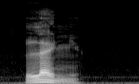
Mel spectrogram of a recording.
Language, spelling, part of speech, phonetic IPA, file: Polish, leń, noun / verb, [lɛ̃ɲ], Pl-leń.ogg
